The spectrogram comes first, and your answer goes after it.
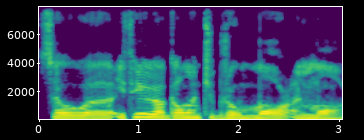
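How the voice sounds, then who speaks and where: A fairly slow voice with a non-native accent, in a very clean recording against a silent background. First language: Arabic. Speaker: software developer demoing own tool. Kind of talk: tutorial. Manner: halting, many fillers.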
